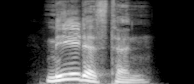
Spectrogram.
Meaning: 1. superlative degree of mild 2. inflection of mild: strong genitive masculine/neuter singular superlative degree
- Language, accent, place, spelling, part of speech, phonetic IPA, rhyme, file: German, Germany, Berlin, mildesten, adjective, [ˈmɪldəstn̩], -ɪldəstn̩, De-mildesten.ogg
